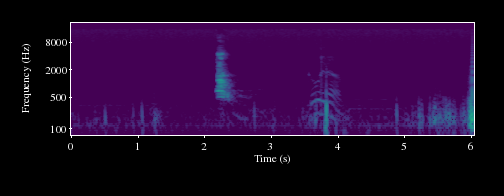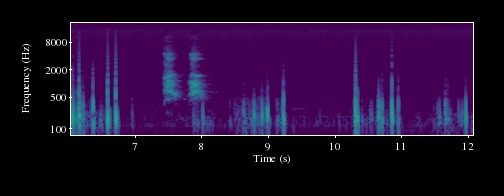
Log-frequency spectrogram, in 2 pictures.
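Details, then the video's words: Female dog at a workplace, shortly before being taken out for a bathroom break, putting her whole body into barking: a few loud, rough barks scattered among low grunting noises and thumps, with a person speaking. "Trilby Barks (At Work)"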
